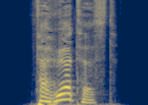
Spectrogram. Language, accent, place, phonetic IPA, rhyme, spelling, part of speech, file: German, Germany, Berlin, [fɛɐ̯ˈhøːɐ̯təst], -øːɐ̯təst, verhörtest, verb, De-verhörtest.ogg
- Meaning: inflection of verhören: 1. second-person singular preterite 2. second-person singular subjunctive II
